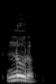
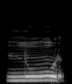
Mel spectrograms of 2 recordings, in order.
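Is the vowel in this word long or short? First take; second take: short; long. First: The vowel is clipped short. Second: The vowel is drawn out long. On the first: The speaker calls it wrong. "ऐसे नहीं पढ़ेंगे ना" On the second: The speaker calls it right. "जैसे हम लोग इसको पढ़ेंगे"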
